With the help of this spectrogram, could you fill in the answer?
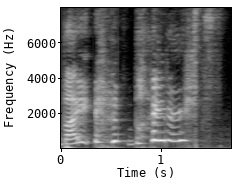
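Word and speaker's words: Byte: I mean, it is spelled B-Y-T-E and not B-I-T-E, but, like, still, it's Bite.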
